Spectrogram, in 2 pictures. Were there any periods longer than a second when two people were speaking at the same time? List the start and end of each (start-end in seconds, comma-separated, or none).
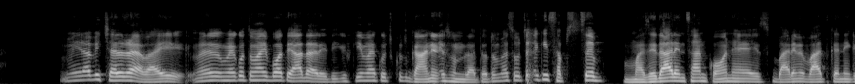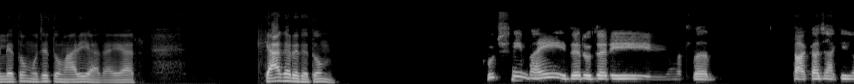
none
